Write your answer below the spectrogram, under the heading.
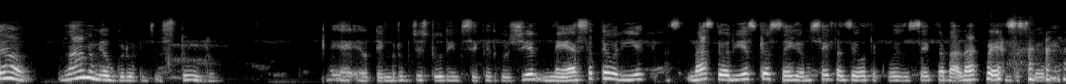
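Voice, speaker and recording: A woman with an ordinary speaking voice and medium pitch talks at a moderate pace, her loudness swinging widely. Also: ordinary pitch variation. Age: 60s. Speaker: psychologist and educational psychology lecturer. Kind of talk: live-stream talk. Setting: online live stream.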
